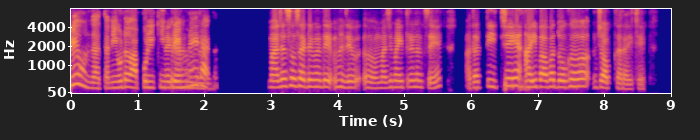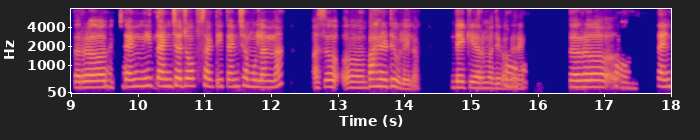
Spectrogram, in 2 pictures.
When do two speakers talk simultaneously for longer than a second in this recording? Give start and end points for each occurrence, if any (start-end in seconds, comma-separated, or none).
none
